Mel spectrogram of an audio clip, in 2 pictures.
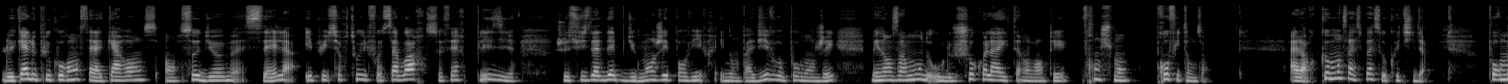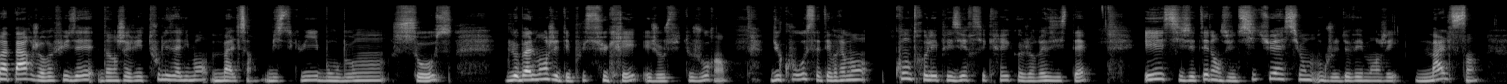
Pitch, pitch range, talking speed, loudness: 195 Hz, 175-215 Hz, 195 wpm, -26 LUFS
